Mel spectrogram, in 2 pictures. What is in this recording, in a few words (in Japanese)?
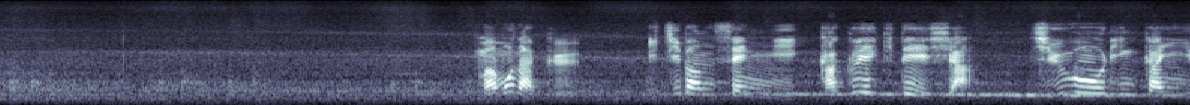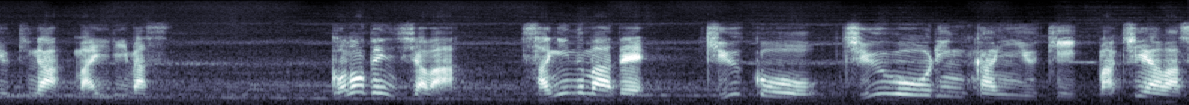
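接近放送, 三軒茶屋駅; 各駅停車 中央林間; 鷺沼で急行中央林間行待ち合わせ、長津田で急行中央林間行の待ち合わせを致します。; tokyu-corporation; sangenjaya; local chuo-rinkan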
